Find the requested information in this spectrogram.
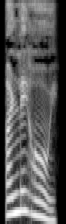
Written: ಅಳ್ಳೆಹೊಯ್

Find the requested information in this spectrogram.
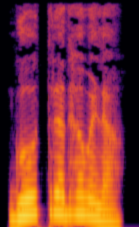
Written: ಗೋತ್ರಧವಳ

